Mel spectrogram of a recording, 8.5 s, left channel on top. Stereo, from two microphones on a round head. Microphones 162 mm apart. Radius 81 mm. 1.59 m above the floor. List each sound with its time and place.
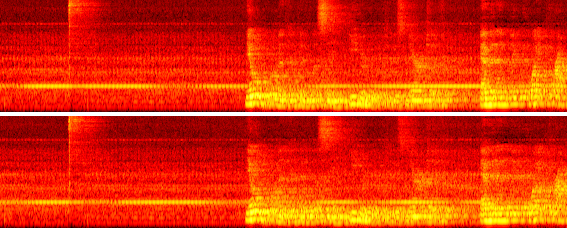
1.0 s a dropped coin: 10° right (ahead or behind), 1.7 m
3.7 s a man speaking: 70° left (ahead or behind), 1.5 m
